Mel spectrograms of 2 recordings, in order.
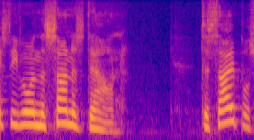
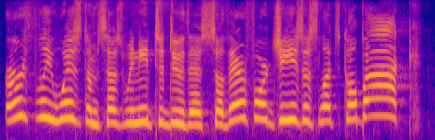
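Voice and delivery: eager Peter; 7 semitones higher, 4 dB louder than usual. Acted. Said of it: "Peter thinks".

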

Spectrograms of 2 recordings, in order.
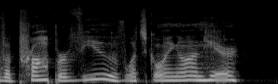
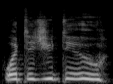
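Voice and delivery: Peter pleading gently; 3 semitones higher than usual. Retold or imitated. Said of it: "what was going on through his mind".

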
